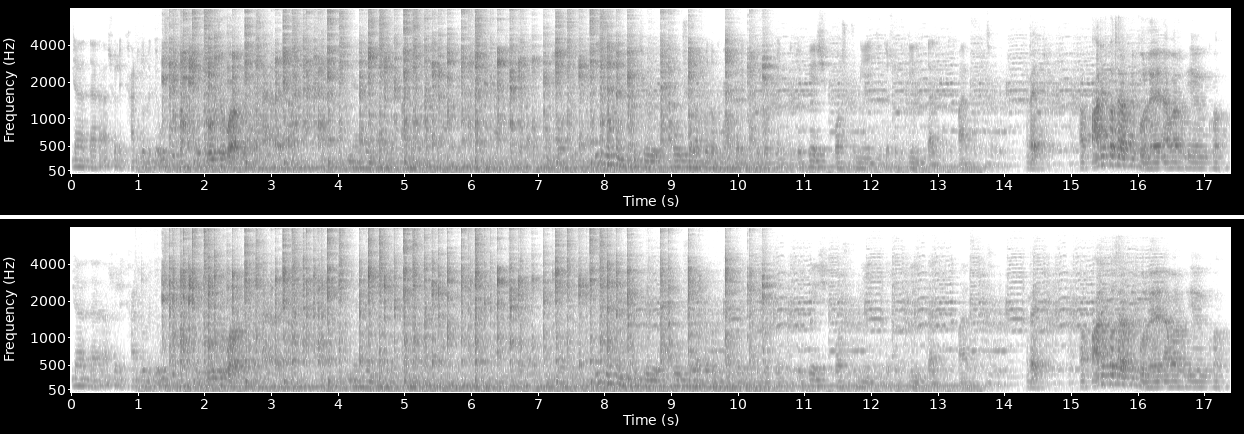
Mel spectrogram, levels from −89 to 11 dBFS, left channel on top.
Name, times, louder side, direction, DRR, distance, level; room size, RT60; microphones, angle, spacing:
voice 1, 0.0-2.5 3.0-13.0 13.3-13.5 13.7-13.8, left 2 dB, 90° left, 3 dB, 0.5 m, -49 dB
sound 1, 0.9-10.4, right 1 dB, 20° right, 0.5 m, -38 dB
voice 2, 2.0-3.3 7.5-7.6 14.3-14.5 15.1-17.2, left 3 dB, 30° left, 0 dB, 0.5 m, -40 dB
sound 2, 5.0-13.6, right 2 dB, 45° right, 0.8 m, -57 dB
sound 3, 8.1-16.4, right 3 dB, 75° right, 0.6 m, -52 dB
5.1 x 2.0 x 3.4 m, 0.82 s
head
